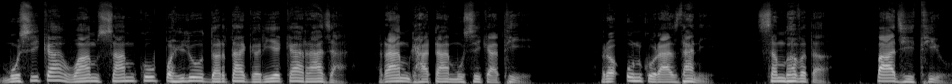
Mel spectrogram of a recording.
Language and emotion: Nepali, neutral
